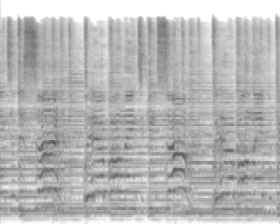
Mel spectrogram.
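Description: Steel-string acoustic guitar strummed in a steady rhythm, with a man singing over it.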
